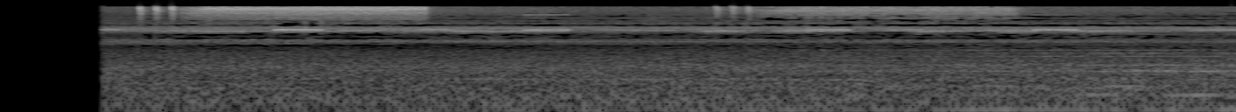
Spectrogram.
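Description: About half a second of silence, then crickets chirping in repeated high-pitched pulses over a low, steady outdoor background rumble.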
